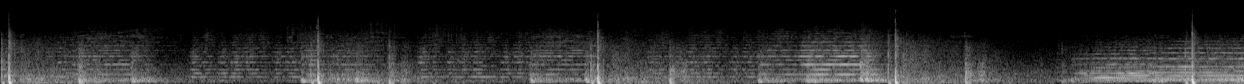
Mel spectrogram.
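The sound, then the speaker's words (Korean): Cannon shots of a 21-gun salute at a state welcome ceremony at the White House, several sharp, loud booms spaced a few seconds apart cutting through brass band music that plays throughout. “약 27분간 진행된 행사는 양국 국가 연주와 21발의 예포 발사, 미국 육해 공군과 해병대 의장대 사열 등의 순서로 진행됐습니다.”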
